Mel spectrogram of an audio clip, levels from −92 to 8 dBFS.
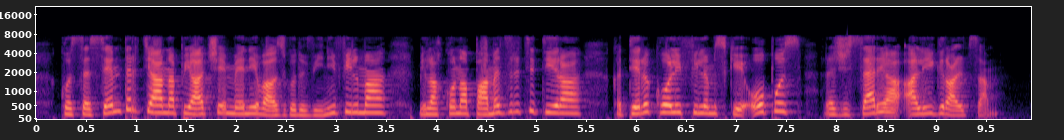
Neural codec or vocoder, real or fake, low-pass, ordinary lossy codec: none; real; 7.2 kHz; AAC, 48 kbps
